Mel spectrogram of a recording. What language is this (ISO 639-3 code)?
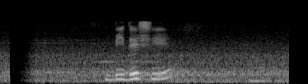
ben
